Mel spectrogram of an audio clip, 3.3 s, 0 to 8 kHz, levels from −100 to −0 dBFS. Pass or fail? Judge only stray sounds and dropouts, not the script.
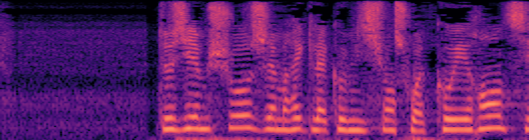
pass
